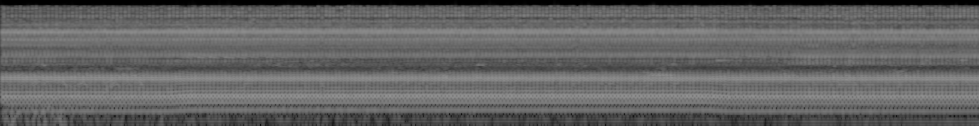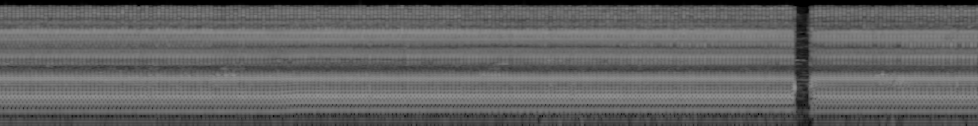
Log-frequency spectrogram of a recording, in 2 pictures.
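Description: A small loudspeaker plays a loud, buzzing chord that changes every few seconds.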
